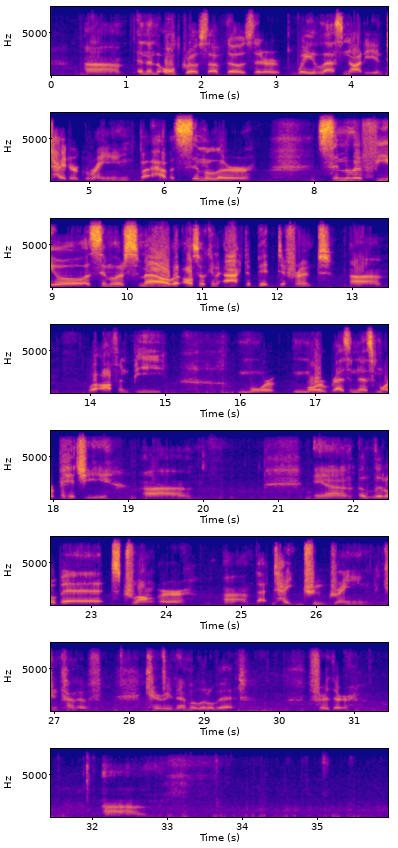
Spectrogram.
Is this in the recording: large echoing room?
no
